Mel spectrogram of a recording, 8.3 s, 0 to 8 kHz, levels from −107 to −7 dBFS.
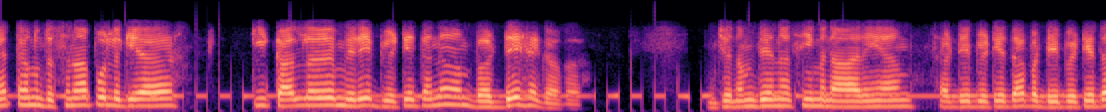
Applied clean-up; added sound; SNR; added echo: neural mask model RNNoise.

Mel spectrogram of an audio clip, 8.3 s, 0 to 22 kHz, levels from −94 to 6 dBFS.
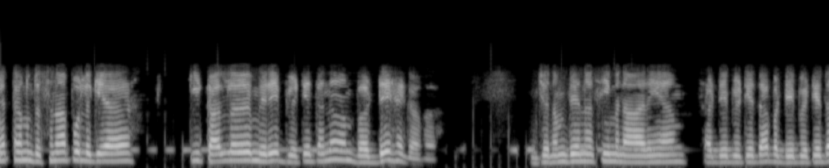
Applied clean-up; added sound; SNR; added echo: classical method Wiener filter.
